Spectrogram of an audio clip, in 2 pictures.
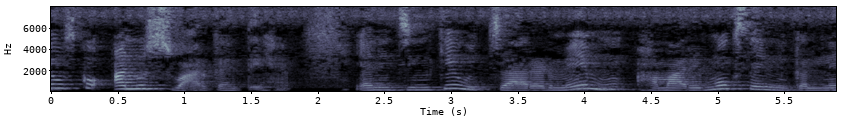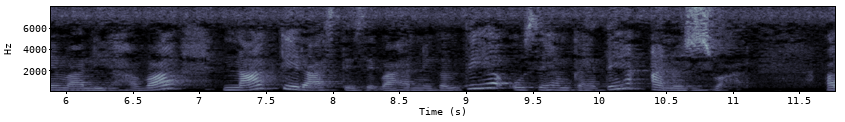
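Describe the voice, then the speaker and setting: A woman teaching a grammar lesson, asking her own questions and repeating key terms to drill them. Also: high-pitched. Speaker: Hindi teacher. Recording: echoey room.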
